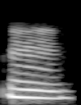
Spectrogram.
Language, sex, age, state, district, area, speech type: Manipuri, female, 18-30, Manipur, Kangpokpi, urban, conversation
